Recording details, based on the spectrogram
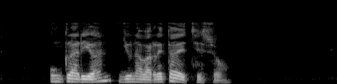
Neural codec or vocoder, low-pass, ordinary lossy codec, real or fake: none; 7.2 kHz; AAC, 48 kbps; real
